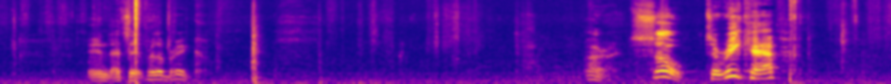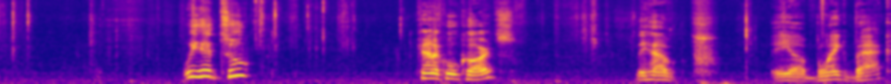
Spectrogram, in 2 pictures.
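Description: Trading cards rustle and slide softly as they are handled.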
